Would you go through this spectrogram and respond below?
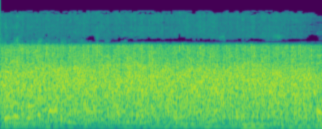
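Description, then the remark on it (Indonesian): A crowd claps steadily for a few seconds, a dense, loud wash of applause that holds at an even level throughout, with a faint low hum underneath. “Hey, tepuk tangannya dulu mana?”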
